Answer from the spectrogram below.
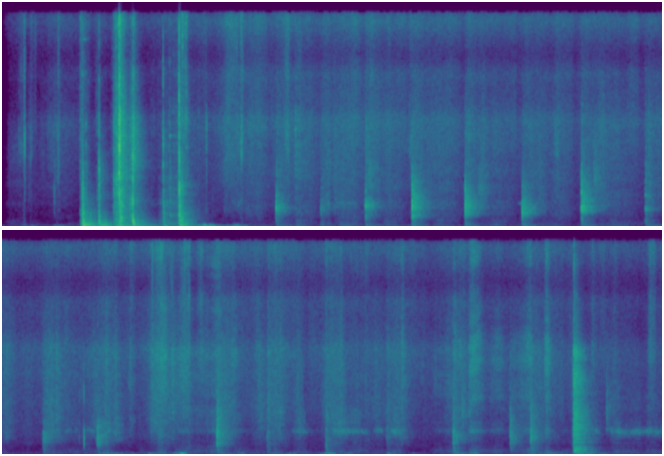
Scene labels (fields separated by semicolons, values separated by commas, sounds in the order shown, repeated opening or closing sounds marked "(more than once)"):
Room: hallway; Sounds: door, footsteps, light switch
